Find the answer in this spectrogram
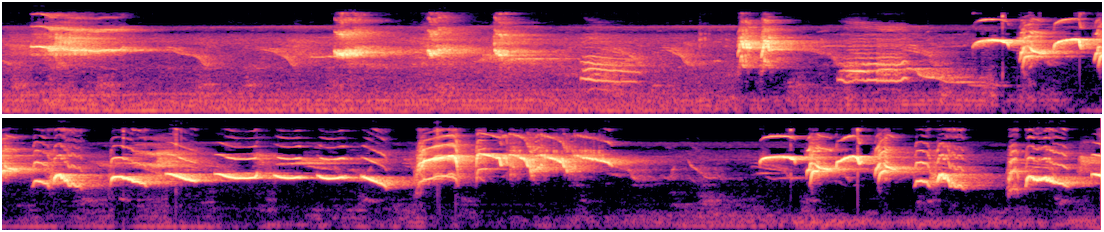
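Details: Oriental magpie-robin song for stimulating silent birds: opening softer chatter over a low murmur, then loud rapid high whistles and slurred notes repeated in quick succession with brief pauses.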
